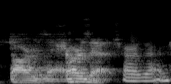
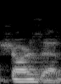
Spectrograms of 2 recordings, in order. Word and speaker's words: Shahrzad: Shahrzad. Shahrzad Rafati.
